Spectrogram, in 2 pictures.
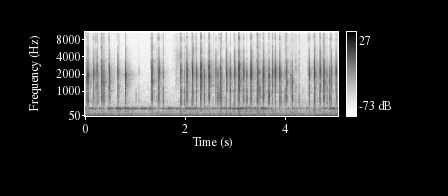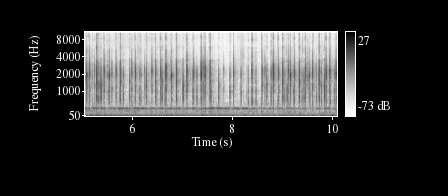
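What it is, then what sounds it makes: Mechanical keyboard being typed on. Fast, steady typing by both hands' fingertips on a compact 65% mechanical keyboard with a dark aluminum case, white and pink plastic keycaps, and lubed switches. The rapid stream of crisp clacks peaks around 1.7 kHz with bright edges, over a faint constant low hum and a steady tone near 350 Hz. Brief pauses in the rhythm fall around 1 and 4.5 seconds.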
